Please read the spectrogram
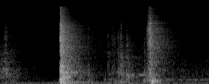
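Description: Plastic cartridge access door of an HP DeskJet 4155e inkjet printer pulled open by hand: a sharp plastic clack about half a second in, then a lighter click about a second later.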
